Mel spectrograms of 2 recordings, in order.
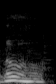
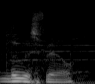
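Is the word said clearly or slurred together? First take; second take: slurred; clearly. First: The syllables are slurred and run together. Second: Every syllable is pronounced clearly and fully. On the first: The speaker calls it right. "You say it like you're slurring" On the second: The speaker calls it wrong. "It's not Louisville"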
